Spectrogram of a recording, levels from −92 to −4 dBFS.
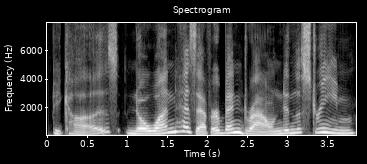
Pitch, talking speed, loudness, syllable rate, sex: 215 Hz, 155 wpm, -15 LUFS, 4.1 syllables/s, female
